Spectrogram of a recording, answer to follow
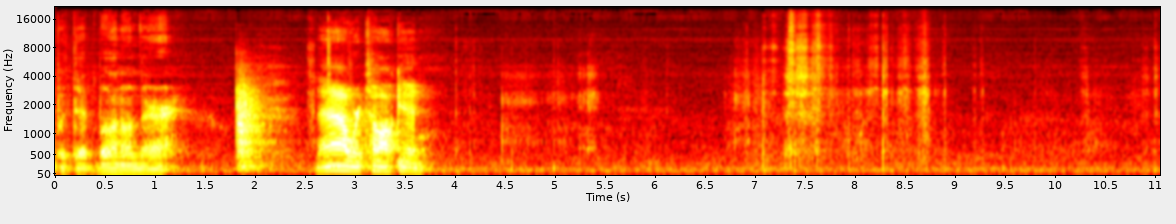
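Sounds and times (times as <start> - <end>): sandwich scraping and rustling: 6.7 - 8.9.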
